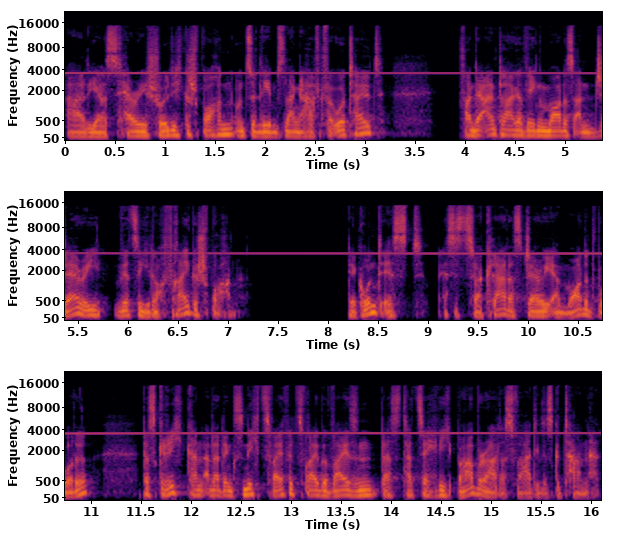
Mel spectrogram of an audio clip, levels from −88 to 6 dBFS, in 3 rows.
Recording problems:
high-pitched whine; noticeable; throughout; 3.5 kHz, 15 dB below the speech

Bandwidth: 14.5 kHz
